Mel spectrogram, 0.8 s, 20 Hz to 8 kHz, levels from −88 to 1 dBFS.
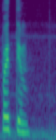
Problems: none marked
